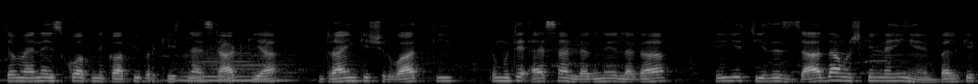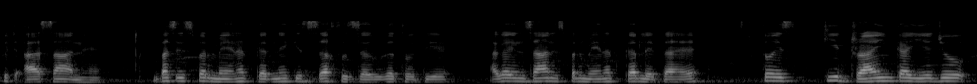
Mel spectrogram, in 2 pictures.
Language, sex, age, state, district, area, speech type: Urdu, male, 18-30, Uttar Pradesh, Lucknow, urban, spontaneous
